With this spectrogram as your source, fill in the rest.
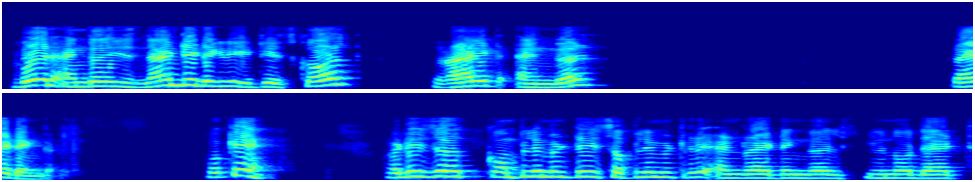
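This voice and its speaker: Indian woman teaching math, very slow. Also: medium pitch, lo-fi sound. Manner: explains slowly step by step, repeats terms, mixes English and Hindi. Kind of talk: classroom math lecture.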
